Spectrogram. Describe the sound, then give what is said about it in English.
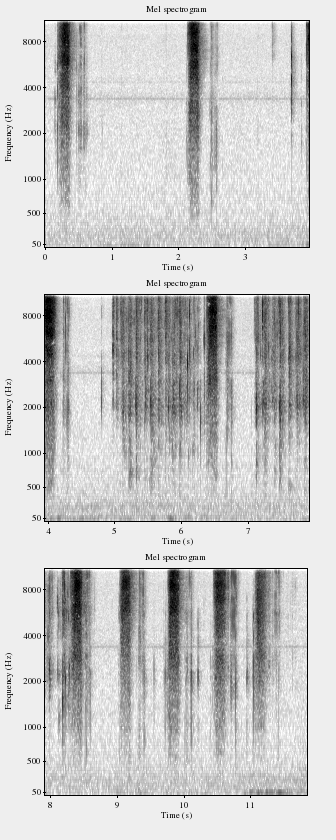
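Bits being peeled off: many crisp tearing and crinkling bursts separated by short silences, with a denser stretch of continuous rustling near the middle. “Just peeling some of these bits off from that”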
